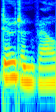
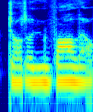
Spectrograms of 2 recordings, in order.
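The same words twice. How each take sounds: First: It is pronounced like a British village name. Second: It is pronounced in a less British-sounding way. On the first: "That's probably a very British way of saying it" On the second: "it's probably like Doden Vale or something"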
